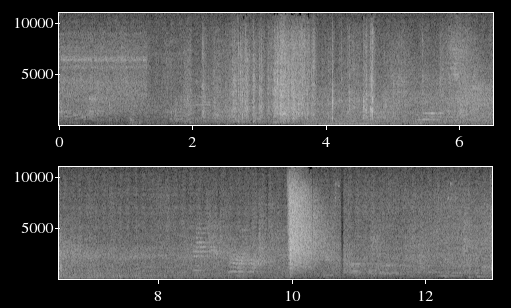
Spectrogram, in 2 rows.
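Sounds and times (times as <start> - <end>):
faint background voices: 10.3 - 13.0.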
